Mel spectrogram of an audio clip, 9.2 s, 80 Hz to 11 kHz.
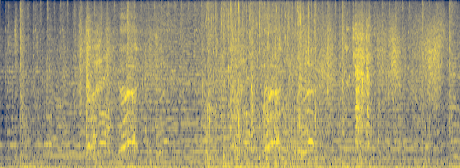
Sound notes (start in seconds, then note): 1.8 Maggie moaning; 4.7 dramatic music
